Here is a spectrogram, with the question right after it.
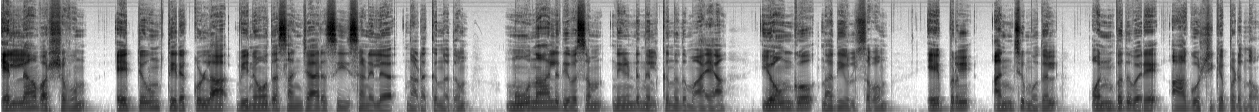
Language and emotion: Malayalam, neutral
